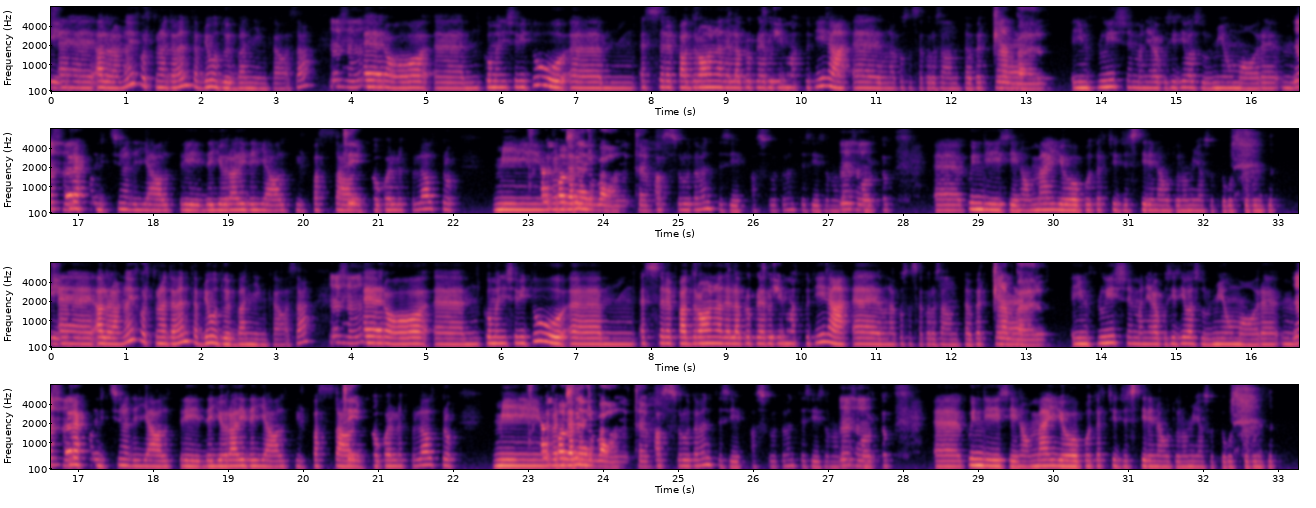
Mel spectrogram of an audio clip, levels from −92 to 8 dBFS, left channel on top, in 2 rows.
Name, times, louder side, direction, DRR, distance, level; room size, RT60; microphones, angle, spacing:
voice 1, 0.1-3.4 4.2-9.9 10.2-11.4 11.7-13.0 13.6-22.0 22.5-23.9 24.7-27.6 27.9-30.5 30.8-32.9, right 3 dB, 45° right, 9 dB, 0.5 m, -27 dB
voice 2, 3.7-4.2 9.6-9.8 12.6-13.3 16.6-17.0 20.5-20.8 23.2-24.7 27.1-27.6 32.4-32.9, right 2 dB, 75° right, 8 dB, 1.1 m, -28 dB
16.0 x 5.7 x 2.2 m, 0.31 s
head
